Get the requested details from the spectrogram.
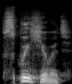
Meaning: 1. to flash (to briefly illuminate a scene) 2. to blaze up, to break out (of fire), to flare up 3. to blush, to flush
- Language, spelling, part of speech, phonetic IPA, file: Russian, вспыхивать, verb, [ˈfspɨxʲɪvətʲ], Ru-вспыхивать.ogg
